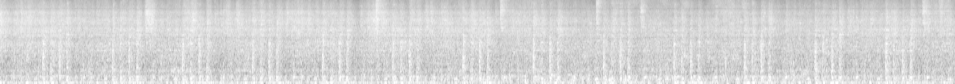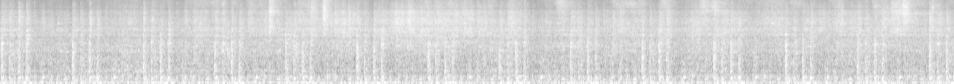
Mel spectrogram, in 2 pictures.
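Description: Freight train of loaded coal cars rolling steadily past: the steel wheels on the rails make a continuous heavy rumble, broken by many sharp clicks and clatters as the wheels pass over the track.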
